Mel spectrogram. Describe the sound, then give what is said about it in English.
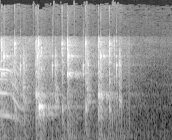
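Bubbles blown underwater: a quick, busy burst of many burbling, popping water sounds at moderate loudness for about a second, then fading out quickly. “blows bubbles in her underwater castle”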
